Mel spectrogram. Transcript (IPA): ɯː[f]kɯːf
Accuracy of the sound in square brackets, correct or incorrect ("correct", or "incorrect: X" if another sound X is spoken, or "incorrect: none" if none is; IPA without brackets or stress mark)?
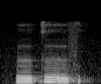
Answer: incorrect: none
